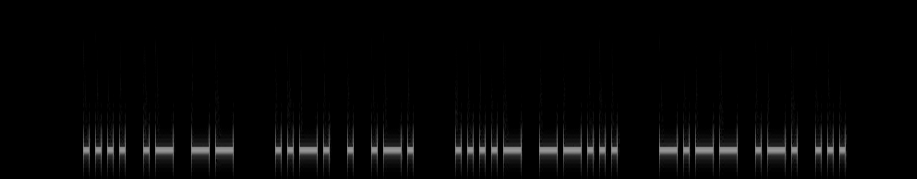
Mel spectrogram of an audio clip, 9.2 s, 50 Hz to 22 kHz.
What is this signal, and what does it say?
Morse code, heard as a keyed tone, about 20 wpm, 700 Hz. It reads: HAM FER 47 YRS
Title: K1USN SST QSO Practice 20wpm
